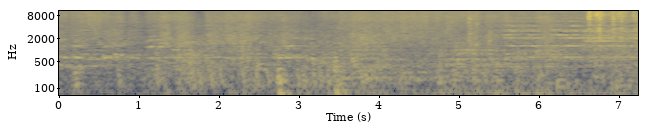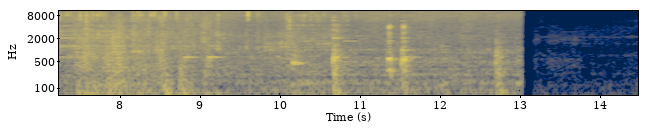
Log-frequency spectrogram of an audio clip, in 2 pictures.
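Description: Dishwasher racks and dishes rattling and clinking as a puppy clambers about inside the open dishwasher, over a steady hiss. The knocks get louder and busier in the second half, with a few sharp clinks shortly before the sound cuts off near the end.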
